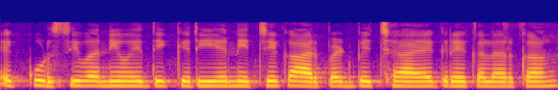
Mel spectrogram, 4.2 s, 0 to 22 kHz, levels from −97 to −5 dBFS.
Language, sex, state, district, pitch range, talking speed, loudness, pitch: Hindi, female, Uttar Pradesh, Jalaun, 195-205 Hz, 200 wpm, -14 LUFS, 200 Hz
